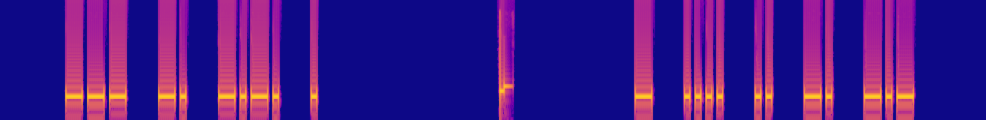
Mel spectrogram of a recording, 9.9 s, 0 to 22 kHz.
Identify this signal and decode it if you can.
Morse code, heard as a keyed tone, about 21 wpm, spaced as for 16 wpm, 700 Hz. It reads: ONCE THINK
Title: 2x Character Spacing - Top 300 Words - 22wpm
